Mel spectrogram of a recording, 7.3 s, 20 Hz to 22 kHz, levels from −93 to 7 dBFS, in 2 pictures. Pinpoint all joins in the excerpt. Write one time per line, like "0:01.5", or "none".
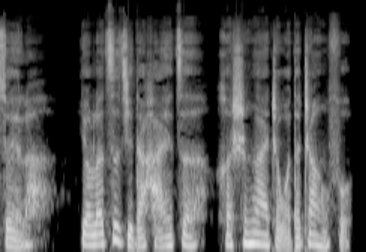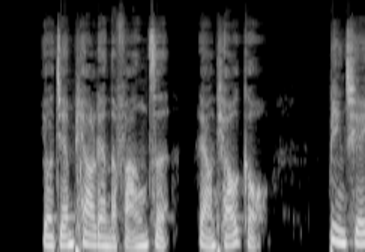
none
